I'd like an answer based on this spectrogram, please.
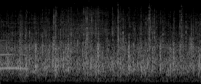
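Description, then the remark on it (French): An audience applauds steadily to encourage someone, a dense wash of many hands clapping at an even level throughout, with no voices standing out. “Ceux qui savent que c'est vrai, applaudissez pour encourager quelqu'un.”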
